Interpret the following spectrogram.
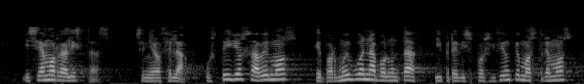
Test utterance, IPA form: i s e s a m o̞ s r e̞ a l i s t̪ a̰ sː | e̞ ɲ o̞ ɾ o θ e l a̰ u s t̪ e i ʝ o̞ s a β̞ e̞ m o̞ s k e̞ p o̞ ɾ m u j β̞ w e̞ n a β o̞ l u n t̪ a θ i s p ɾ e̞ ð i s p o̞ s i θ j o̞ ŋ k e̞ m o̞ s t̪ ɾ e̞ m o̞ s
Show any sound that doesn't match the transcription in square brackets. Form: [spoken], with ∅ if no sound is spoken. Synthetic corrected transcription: i s e [∅] a m o̞ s r e̞ a l i s t̪ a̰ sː | e̞ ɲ o̞ ɾ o θ e l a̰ u s t̪ e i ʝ o̞ s a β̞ e̞ m o̞ s k e̞ p o̞ ɾ m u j β̞ w e̞ n a β o̞ l u n t̪ a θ i [∅] p ɾ e̞ ð i s p o̞ s i θ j o̞ ŋ k e̞ m o̞ s t̪ ɾ e̞ m o̞ s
